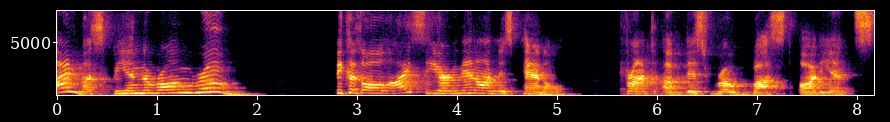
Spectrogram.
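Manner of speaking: put-on very bold, fearless, outspoken tone. Retell how a minister stood up and addressed a panel of men, imitating a very bold voice. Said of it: "she said in a very bold voice".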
